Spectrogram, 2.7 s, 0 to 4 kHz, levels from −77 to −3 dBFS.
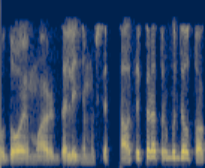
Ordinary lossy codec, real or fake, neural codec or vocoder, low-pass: MP3, 24 kbps; real; none; 3.6 kHz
